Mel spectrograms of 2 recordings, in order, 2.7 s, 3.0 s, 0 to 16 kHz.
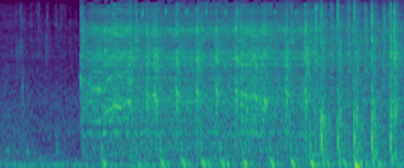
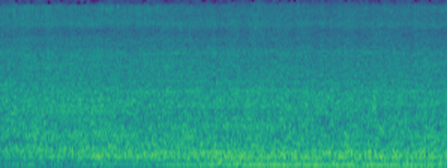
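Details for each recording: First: Chinese Tao Tao 125cc ATV quad with new carburetor, on choke, throttle held: engine catches and chugs with uneven beats surging with throttle but won't hold idle on its own; idle screw set too low, to be turned in half a turn. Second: Revived Tao Tao 125cc ATV quad with a new carburetor, ignition switch, stator and pickup, ridden slowly in the rain. It keeps an even, steady, super quiet engine note under way with no misses, knocks or rattles. Running normally.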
